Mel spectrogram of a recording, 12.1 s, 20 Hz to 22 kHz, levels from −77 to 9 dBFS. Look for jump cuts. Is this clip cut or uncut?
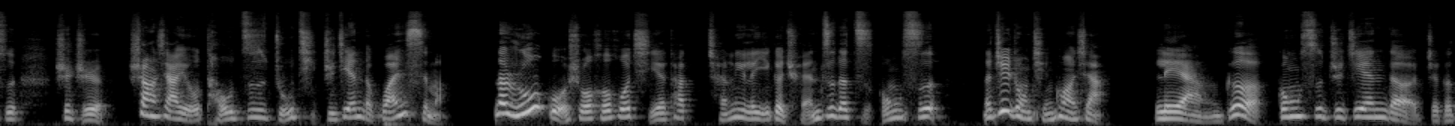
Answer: uncut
